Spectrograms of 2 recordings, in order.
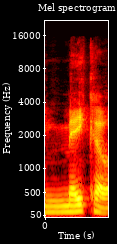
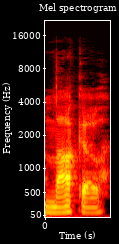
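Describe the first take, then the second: First: It is pronounced as the spelling suggests in English. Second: It is pronounced with the original Japanese reading. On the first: This is the familiar pronunciation from the game's release. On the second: This is the pronunciation the original word implies.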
